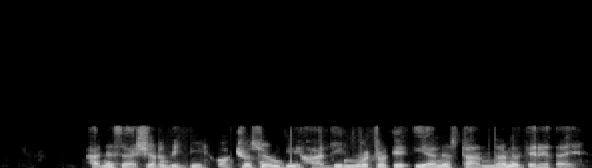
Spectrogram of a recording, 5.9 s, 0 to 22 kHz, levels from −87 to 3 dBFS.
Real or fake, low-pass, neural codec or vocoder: fake; 5.4 kHz; codec, 16 kHz, 2 kbps, X-Codec, HuBERT features, trained on general audio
